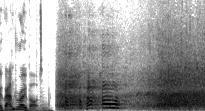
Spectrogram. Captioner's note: laughing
